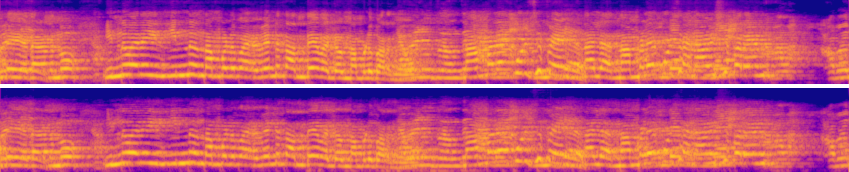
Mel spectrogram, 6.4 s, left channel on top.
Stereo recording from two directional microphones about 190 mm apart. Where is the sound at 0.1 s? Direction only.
25° left (ahead or behind).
